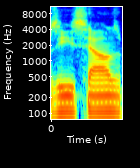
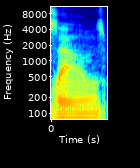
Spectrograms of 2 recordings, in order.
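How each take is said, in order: First: The Z is said as a separate letter. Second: It is said as one single syllable. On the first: This is the speaker's own habit. The speaker calls it wrong. "I call them Z Sounds" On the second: This is the official pronunciation. The speaker calls it right. "they're pronounced Zounds"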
